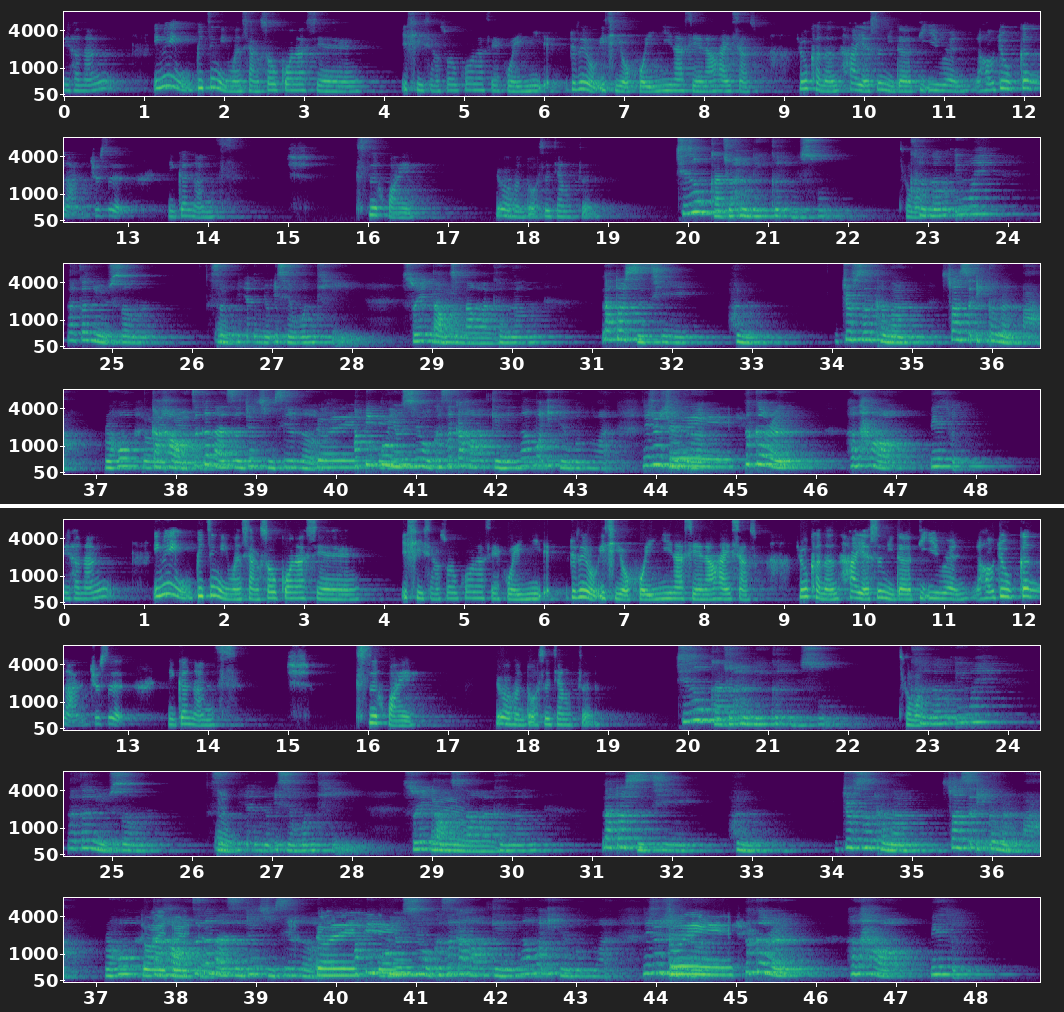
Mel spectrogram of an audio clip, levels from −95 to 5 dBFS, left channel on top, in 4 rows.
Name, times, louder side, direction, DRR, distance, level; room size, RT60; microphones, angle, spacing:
voice 1, 0.0-0.6 1.1-3.7 4.2-6.1 6.3-14.1 15.0-15.3 15.9-16.6 17.6-18.9 22.7-23.0 26.3-26.6 29.0-29.9 37.6-38.5 39.8-40.8 44.2-45.1, right 6 dB, 45° right, 17 dB, 0.4 m, -28 dB
voice 2, 19.9-21.8 22.8-23.8 24.4-25.5 26.3-26.5 26.8-28.0 28.6-30.3 31.1-32.2 32.7-33.1 34.1-35.1 35.4-36.7 37.1-39.8 40.4-44.6 45.1-45.8 46.4-47.0 47.4-47.8, left 1 dB, 45° left, 0 dB, 1.5 m, -28 dB
10.5 x 10.0 x 7.7 m, 1.2 s
head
